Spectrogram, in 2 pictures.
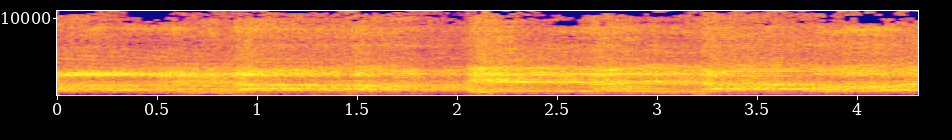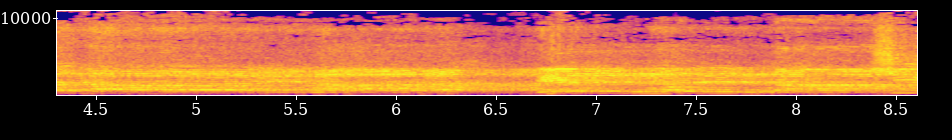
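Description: A naat sung in Urdu by a male reciter through a microphone, with a crowd of men chanting the refrain along with him in unison. The singing runs on in long held phrases, with a fresh phrase starting about two seconds in and again near the end.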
